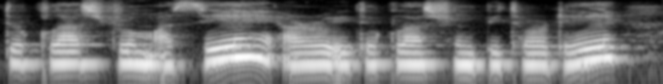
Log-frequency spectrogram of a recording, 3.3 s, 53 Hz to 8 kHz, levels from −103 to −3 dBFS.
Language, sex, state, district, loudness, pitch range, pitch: Nagamese, female, Nagaland, Dimapur, -16 LUFS, 175-205 Hz, 180 Hz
